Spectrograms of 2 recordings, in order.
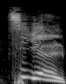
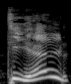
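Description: First: The t is followed by a ts hiss. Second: The t is plain, with no hiss after it. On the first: The speaker calls it right. "On dit" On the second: The speaker calls it wrong.

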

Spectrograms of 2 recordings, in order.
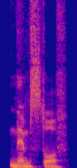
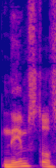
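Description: First: The first vowel is short. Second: The first vowel is long. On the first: This is how locals say the name. The speaker calls it right. "sondern Nemsdorf. ... Auch wenn es nicht mit Doppel-M ist" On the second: This is how outsiders say the name. The speaker calls it wrong. "tatsächlich sagt niemand, der dort wohnt, Nemsdorf"

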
